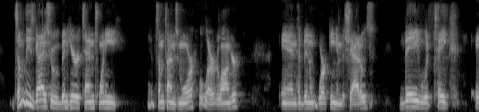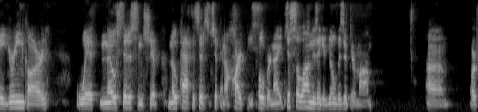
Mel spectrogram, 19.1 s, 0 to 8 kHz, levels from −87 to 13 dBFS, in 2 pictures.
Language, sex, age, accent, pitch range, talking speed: English, male, 30-49, American, 115-145 Hz, 155 wpm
